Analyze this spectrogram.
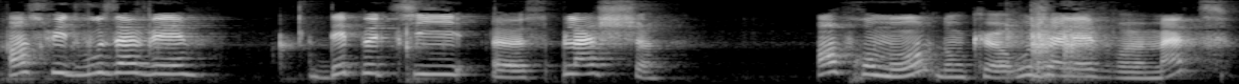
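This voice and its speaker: Slow-talking bright-voiced woman showing makeup. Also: high-pitched, lively intonation, a little hiss or hum. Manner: chatty, searches for products while talking. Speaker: makeup seller presenting products. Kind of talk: casual makeup product show-and-tell.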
